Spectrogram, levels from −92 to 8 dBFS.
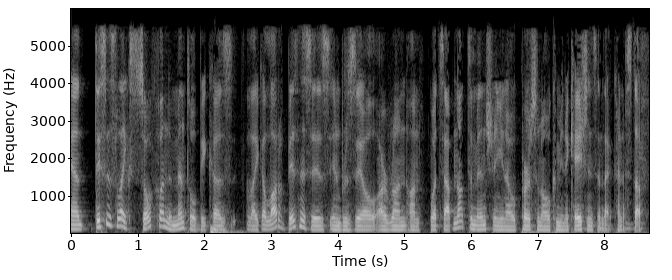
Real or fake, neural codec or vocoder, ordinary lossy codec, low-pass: real; none; AAC, 32 kbps; 5.4 kHz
